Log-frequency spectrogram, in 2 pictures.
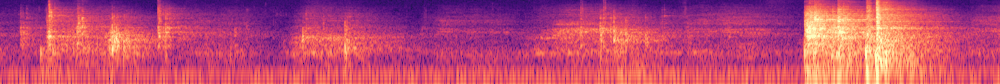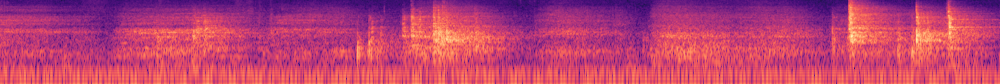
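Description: Metal adjustable dumbbells knocking and clanking as they are set down on the floor and picked up again during clean and presses: a scatter of short knocks, with one louder clank about four seconds in.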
